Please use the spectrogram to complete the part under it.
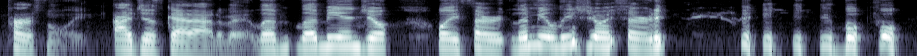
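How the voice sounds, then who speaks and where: Man around 30, livestream guest; animated, casual, dry close sound. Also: high voice, normal speed, gravelly, no room sound. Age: 30s. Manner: animated, starts sentences with "look". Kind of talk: casual chat.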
